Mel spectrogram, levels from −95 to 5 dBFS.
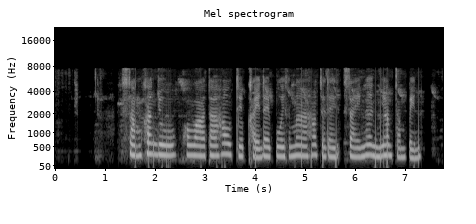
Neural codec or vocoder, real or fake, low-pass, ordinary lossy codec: none; real; none; none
